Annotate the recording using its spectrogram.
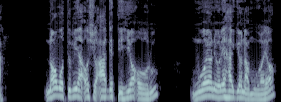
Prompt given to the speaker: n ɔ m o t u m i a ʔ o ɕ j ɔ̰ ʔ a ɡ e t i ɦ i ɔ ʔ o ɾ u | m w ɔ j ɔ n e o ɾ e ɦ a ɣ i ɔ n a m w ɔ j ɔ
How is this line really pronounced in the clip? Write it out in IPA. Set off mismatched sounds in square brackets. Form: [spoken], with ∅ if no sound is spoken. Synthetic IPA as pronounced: n ɔ m o t u m i a ʔ o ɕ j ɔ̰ ʔ a ɡ e t i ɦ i ɔ ʔ o ɾ u | m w ɔ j ɔ n e o ɾ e ɦ a ɣ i ɔ n a m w ɔ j ɔ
